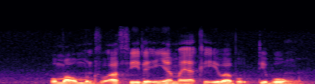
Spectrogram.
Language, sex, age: Swati, male, 21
